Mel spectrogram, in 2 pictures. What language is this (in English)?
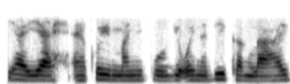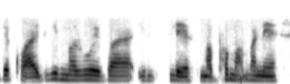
Manipuri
